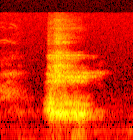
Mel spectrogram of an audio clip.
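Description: A man's single audible breath, like a sigh, lasting under a second, a short pause for thought between remarks.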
